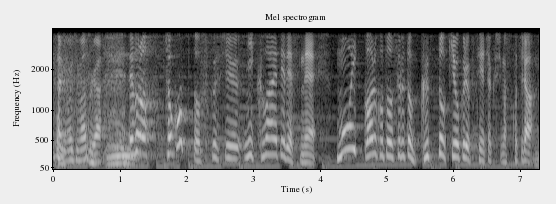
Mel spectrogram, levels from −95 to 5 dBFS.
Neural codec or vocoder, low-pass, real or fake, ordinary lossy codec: none; 3.6 kHz; real; none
